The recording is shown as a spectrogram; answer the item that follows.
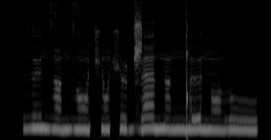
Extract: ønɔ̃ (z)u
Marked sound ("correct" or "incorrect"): incorrect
